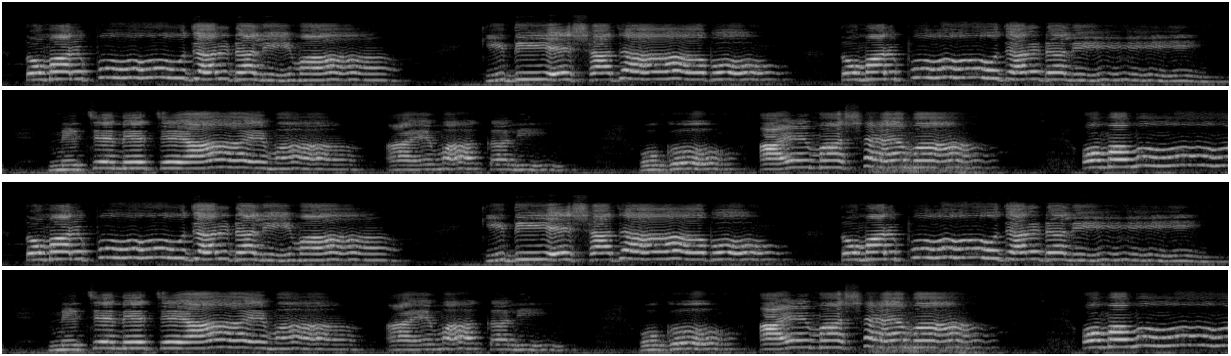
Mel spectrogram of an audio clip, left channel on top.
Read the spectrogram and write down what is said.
তোমার পূজার ডালিমা, কি দিয়ে সাজাবো তোমার পূজার ডালি। নেচে নেচে আয় মা কালী, ও গো আয় মা শ্যামা, ও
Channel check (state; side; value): identical; both; correlation 1.00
